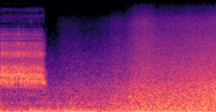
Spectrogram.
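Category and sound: sound effect, wall of water crashing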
